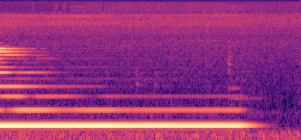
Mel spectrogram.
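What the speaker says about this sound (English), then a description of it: "So now I'm going to go to my A, which should sound like this." A single violin note on the open A string, plucked or bowed during tuning, rings as a steady pure tone that slowly fades out, heard alone in a quiet room.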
